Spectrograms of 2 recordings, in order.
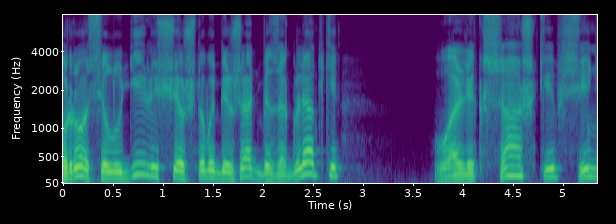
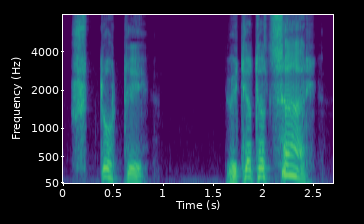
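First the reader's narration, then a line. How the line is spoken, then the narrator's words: Whispered. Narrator (Russian): Алешка шепнул Алексашке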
